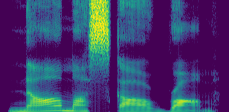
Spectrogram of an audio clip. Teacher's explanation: Notice how you kind of stretch out that sca part using the a vowel sound from that table we just looked at.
